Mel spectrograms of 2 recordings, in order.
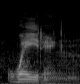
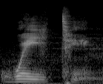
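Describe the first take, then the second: First: The middle sound is a quick flap. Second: The middle sound is a clear T.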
